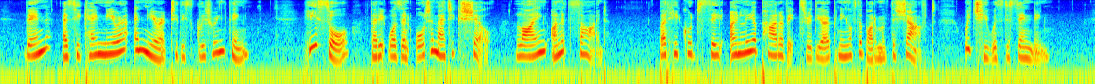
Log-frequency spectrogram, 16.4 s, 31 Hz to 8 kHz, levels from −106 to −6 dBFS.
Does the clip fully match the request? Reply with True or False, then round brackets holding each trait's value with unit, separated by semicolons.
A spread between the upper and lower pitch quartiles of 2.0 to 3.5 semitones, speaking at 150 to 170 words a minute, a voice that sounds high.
False (4.0 semitones; 165 wpm; 210 Hz)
